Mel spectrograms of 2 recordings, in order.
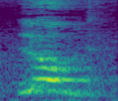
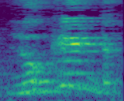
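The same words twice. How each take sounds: First: लुक्ड as one syllable, silent e, ending in t; the right way, लुक्ड; correct pronunciation. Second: लुकेड said with a sounded e, two syllables; wrong spelling-pronunciation. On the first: (सही उच्चारण, लुक्ड) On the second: (गलत उच्चारण, लुकेड) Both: Shown as a demonstration. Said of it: "ऐसा नहीं बोलते".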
